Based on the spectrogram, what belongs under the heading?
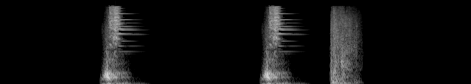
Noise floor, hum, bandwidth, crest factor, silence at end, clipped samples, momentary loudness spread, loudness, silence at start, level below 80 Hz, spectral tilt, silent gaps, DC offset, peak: under -90 dBFS; none; 16.5 kHz; 24 dB; 1.15 s; under 0.1%; 13 LU; -17 LUFS; 1 s; -44 dBFS; -1.5 dB/octave; 1.52-1.80 s, 1.88-1.93 s, 2.00-2.05 s, 2.11-2.32 s, 2.43-2.58 s; under 0.1%; 0 dBFS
